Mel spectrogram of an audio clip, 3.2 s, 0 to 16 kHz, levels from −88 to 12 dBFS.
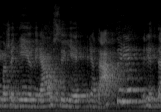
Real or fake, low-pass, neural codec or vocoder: real; 14.4 kHz; none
